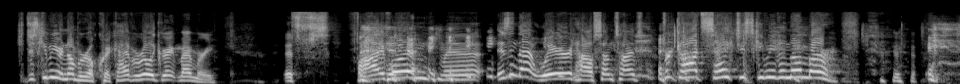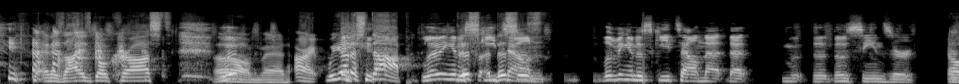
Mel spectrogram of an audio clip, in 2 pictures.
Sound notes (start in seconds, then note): 3.9 laughs; 10.2 laughs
